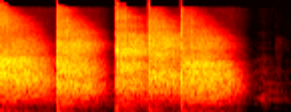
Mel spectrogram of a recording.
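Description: A short burst of loud hand claps, five sharp smacks in quick, uneven succession, each ringing briefly before the next, then silence. No one speaks.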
